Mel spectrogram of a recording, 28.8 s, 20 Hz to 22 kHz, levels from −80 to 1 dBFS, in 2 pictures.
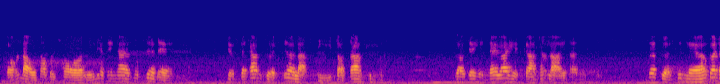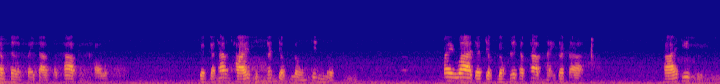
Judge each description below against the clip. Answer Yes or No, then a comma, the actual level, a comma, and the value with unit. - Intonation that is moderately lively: No, wide, 6.1 semitones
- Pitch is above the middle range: No, low, 115 Hz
